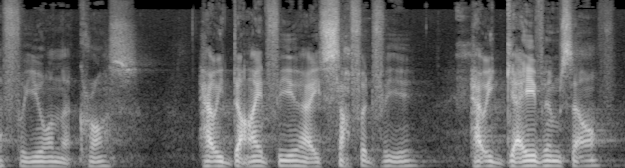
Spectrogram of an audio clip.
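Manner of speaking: loud, high urgent appeal to come forward; rising revival-style call to the congregation; fervent preaching. Acted. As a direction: press the question home with full preacher force.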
